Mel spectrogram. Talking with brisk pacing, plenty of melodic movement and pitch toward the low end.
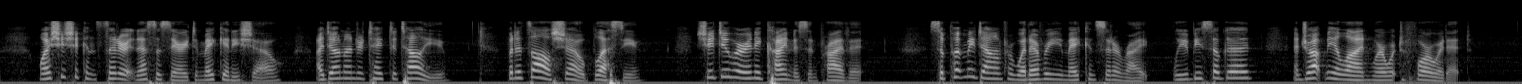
No: fast, 210 wpm; wide, 5.8 semitones; high, 235 Hz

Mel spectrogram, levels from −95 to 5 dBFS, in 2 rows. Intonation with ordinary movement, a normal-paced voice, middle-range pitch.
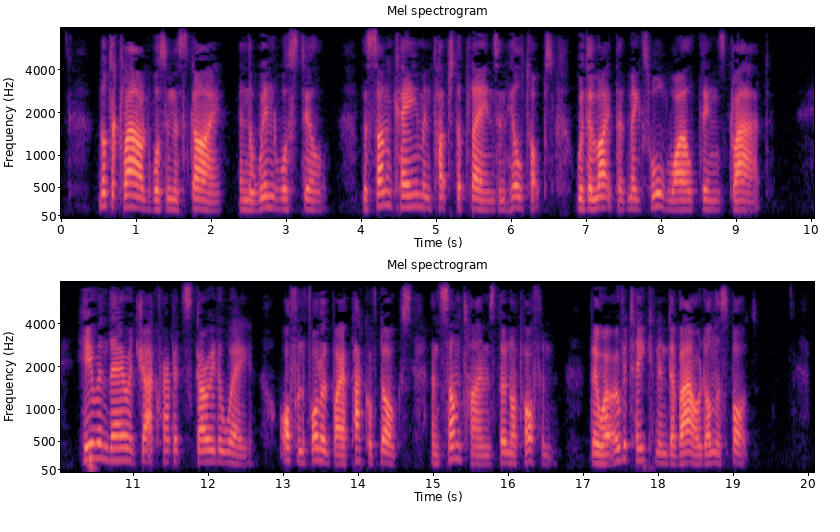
Yes: average, 3.6 semitones; average, 170 wpm; medium, 160 Hz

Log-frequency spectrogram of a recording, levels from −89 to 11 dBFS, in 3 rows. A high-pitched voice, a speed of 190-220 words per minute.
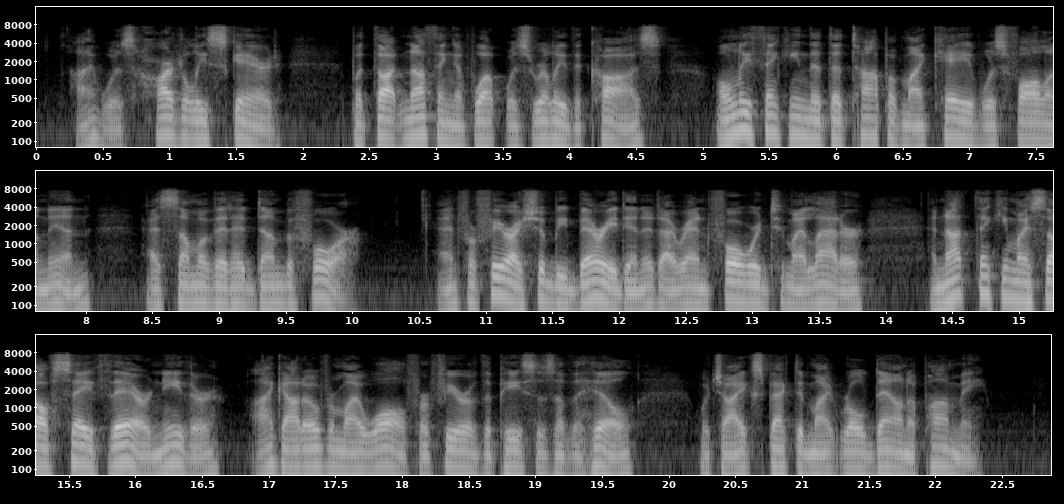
No: low, 100 Hz; average, 195 wpm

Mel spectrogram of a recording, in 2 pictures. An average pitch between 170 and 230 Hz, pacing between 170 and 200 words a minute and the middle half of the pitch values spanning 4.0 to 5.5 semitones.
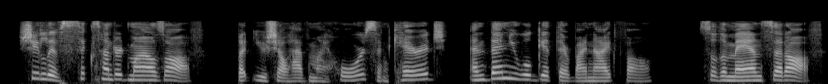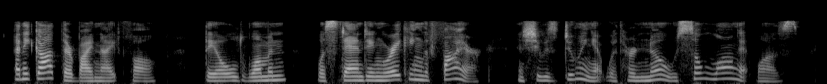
Yes: high, 190 Hz; average, 190 wpm; average, 5.1 semitones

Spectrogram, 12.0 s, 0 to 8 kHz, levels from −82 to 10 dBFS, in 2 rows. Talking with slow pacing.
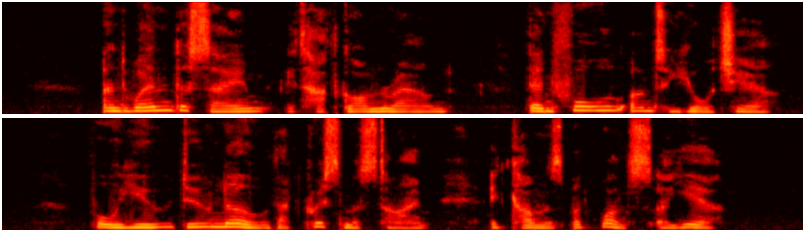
Yes: slow, 130 wpm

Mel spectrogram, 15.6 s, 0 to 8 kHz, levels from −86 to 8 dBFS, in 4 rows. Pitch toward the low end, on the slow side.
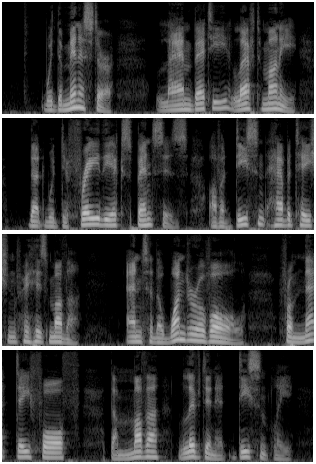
Yes: low, 130 Hz; slow, 130 wpm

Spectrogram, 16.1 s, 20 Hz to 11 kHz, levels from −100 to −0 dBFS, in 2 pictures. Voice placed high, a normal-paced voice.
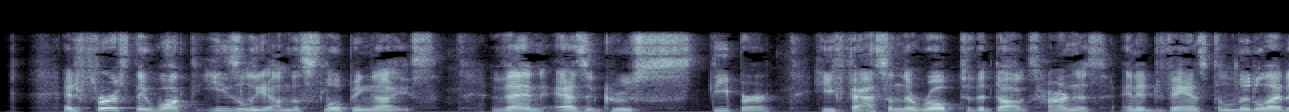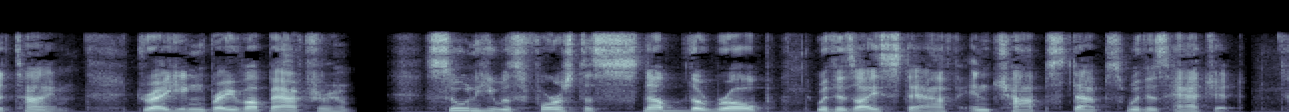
No: medium, 145 Hz; average, 195 wpm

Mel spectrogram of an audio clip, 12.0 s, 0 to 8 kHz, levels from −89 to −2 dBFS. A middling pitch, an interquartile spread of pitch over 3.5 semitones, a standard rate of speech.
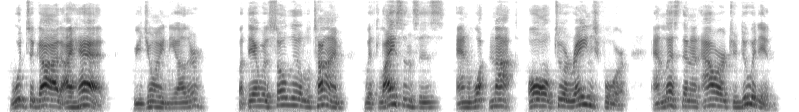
Yes: medium, 160 Hz; average, 4.6 semitones; average, 160 wpm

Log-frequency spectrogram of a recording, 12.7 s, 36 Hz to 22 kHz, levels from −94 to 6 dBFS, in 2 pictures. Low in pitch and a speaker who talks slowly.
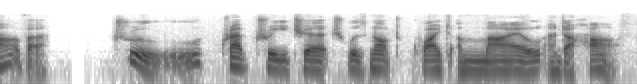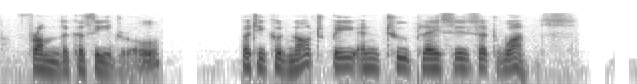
Yes: low, 115 Hz; slow, 115 wpm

